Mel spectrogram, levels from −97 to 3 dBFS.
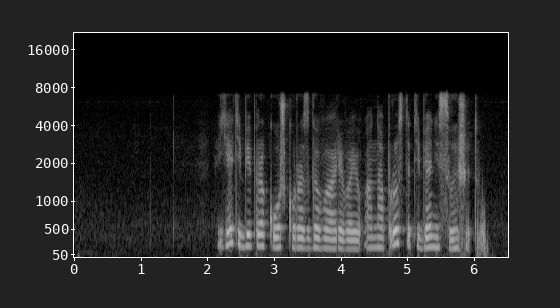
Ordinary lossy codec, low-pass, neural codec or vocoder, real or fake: Opus, 64 kbps; 7.2 kHz; vocoder, 44.1 kHz, 128 mel bands every 256 samples, BigVGAN v2; fake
